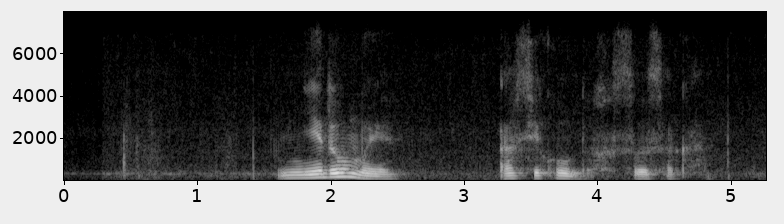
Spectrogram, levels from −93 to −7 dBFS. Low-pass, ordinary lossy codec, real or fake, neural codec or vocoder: 7.2 kHz; Opus, 16 kbps; real; none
